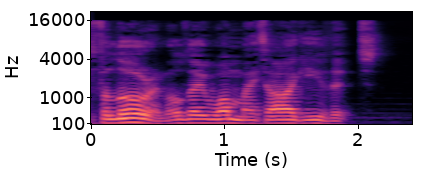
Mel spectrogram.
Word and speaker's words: Valorum: Chancellor vorm although who allowed Tim Curry to pronounce it valorum in the Clone Wars what was happening day filon how did you let that happen it's not valorum it's vorum although one might argue that pronunciation is up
